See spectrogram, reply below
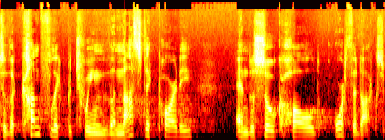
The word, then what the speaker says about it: Gnostic: The words I have in mind are the Greek words Gnostic and Gnosticism. It's a silent G, which is why you need to put it up there so you can see what it is.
